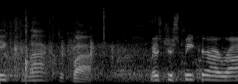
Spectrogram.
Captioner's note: some Applause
